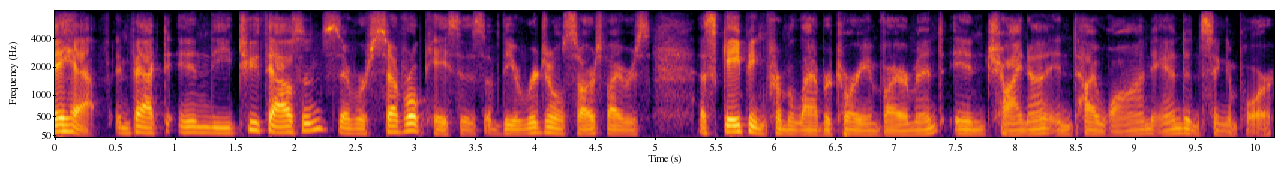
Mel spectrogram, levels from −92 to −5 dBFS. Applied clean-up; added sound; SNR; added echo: none; none; none; none.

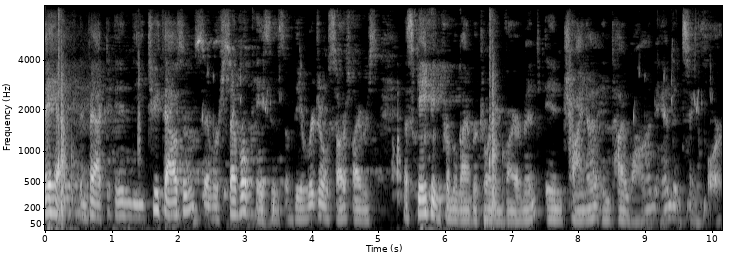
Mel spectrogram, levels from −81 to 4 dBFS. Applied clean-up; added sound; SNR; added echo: classical method WPE with log-MMSE.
